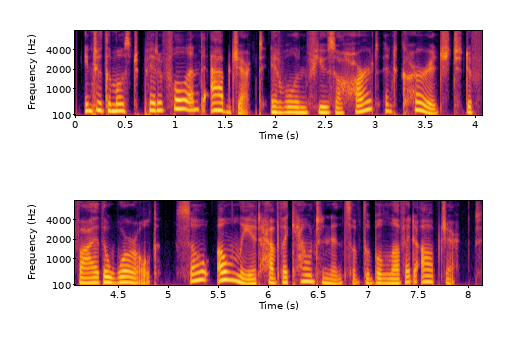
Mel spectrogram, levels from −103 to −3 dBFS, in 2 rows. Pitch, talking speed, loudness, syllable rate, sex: 205 Hz, 200 wpm, -18 LUFS, 5.6 syllables/s, female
